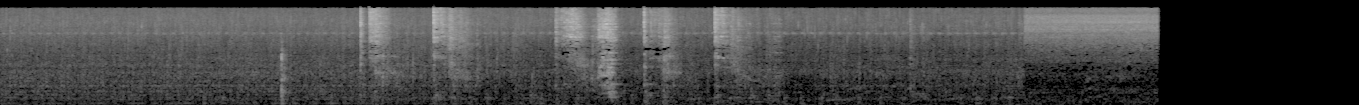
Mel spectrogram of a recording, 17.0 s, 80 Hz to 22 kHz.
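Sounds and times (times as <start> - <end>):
loud steady hiss: 0.0 - 14.5
quiet sizzle: 0.0 - 14.5
metal spatula scraping wok: 4.3 - 10.2.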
